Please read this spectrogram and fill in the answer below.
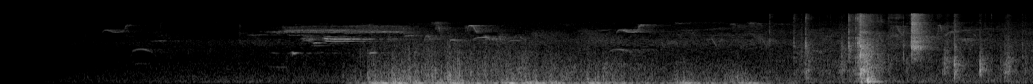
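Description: Small birds chirping with wind rumbling on the microphone; after a cut near the end, a few sharp clicks and rustles as painted pieces are handled.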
